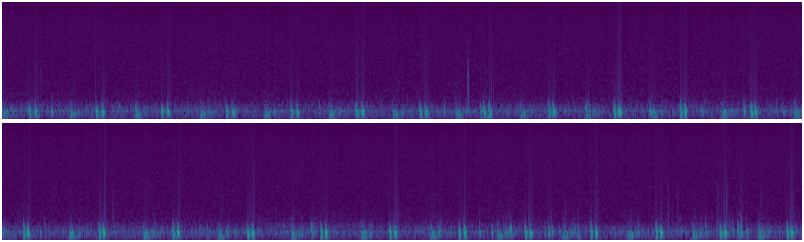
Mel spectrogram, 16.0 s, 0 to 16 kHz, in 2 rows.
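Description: Regular low heartbeat thumps at about 90 a minute, with no breath sounds over them.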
